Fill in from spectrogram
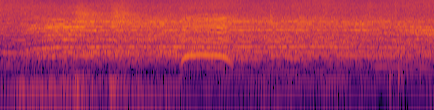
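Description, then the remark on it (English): An audience shouts and cheers together in a sustained, noisy roar, with scattered whoops and raised voices rising above the crowd over steady background music. “They shouted and they praised.”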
